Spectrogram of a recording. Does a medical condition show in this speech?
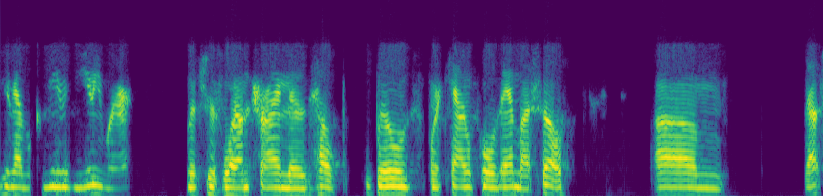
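Yes: cleft lip and palate; congenital, extreme leg deformities, many leg operations, full-time wheelchair at 13, bilateral above-knee amputation at 14; uses leg prostheses, running prostheses from Challenge Athlete Foundation grant, runner and triathlete; speech impediment, harder for new people to understand at first.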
